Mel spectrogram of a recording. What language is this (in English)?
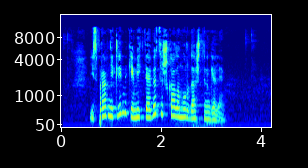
Western Mari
